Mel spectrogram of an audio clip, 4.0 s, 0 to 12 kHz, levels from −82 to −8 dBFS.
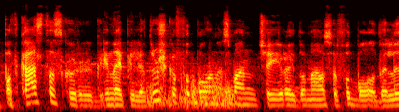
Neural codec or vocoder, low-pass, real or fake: vocoder, 44.1 kHz, 128 mel bands every 256 samples, BigVGAN v2; 10.8 kHz; fake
